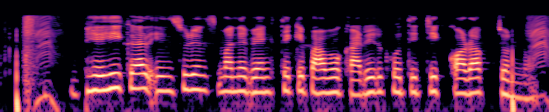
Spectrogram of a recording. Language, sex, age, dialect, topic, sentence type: Bengali, female, 36-40, Northern/Varendri, banking, statement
